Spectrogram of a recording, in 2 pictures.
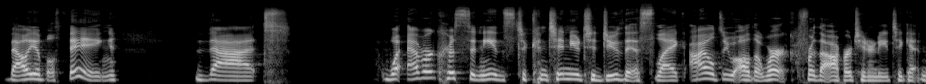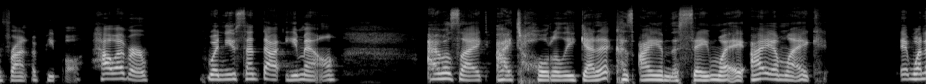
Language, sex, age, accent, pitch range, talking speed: English, female, 20-39, American, 200-250 Hz, 160 wpm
